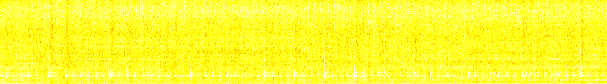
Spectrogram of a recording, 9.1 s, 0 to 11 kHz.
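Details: 1986 Oldsmobile Cutlass Supreme 455 V8 engine build at about 8,000 miles, 5W-30 and 10W-30 synthetic oil at correct level, stock pan, Bosch filter: light uneven knock at idle, about two per second, started within the last 50 miles.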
